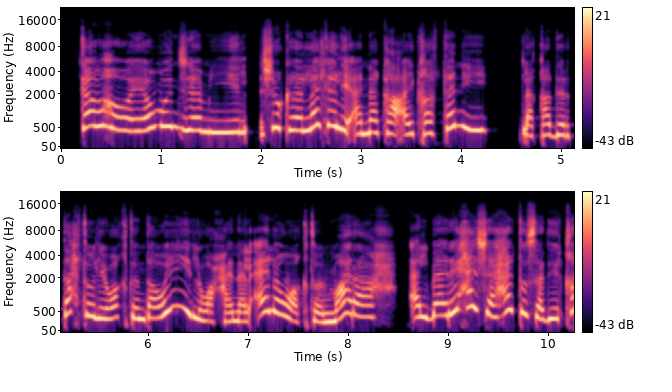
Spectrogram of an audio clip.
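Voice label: Kids character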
